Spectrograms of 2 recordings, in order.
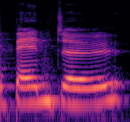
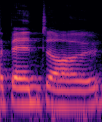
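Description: First: "bandeau" said ban-DOO; "bandeau" rhyming with "can do"; unsure pronunciation. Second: "bandeau" said ban-DOH; "bandeau" rhyming with "and go"; alternative pronunciation. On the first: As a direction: end "bandeau" on an oo sound. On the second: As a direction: end "bandeau" on an oh sound. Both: Shown as a demonstration. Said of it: "not too sure how you fashionistas like to say it".

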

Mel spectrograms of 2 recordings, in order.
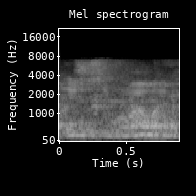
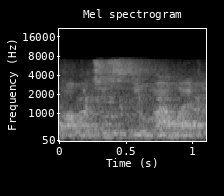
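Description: First: "my" leaned on with a rise, low and quiet; mock boast with "my" rising; stress on my. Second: "you" leaned on, low and quiet; mock one-upping with "you" stressed. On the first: Husband topping the story, stress on "my". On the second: Husband outdoing the others, stress on "you". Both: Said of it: "Who got the worst wife?".

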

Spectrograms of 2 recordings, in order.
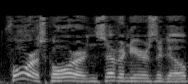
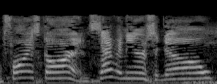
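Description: First: Slow, deep presidential voice; the usual deep gruff Lincoln. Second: Much higher, slow nasal voice; high nasal Lincoln voice. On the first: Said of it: "everybody always has a". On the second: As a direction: squeeze it up high through the nose. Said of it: "a very high-pitched, nasally voice". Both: Retold or imitated.

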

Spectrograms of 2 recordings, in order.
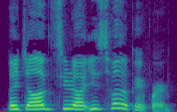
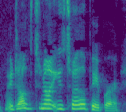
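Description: First: Words stretched through a real yawn. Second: Said in the usual way. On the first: Real, not acted. Vlogger to camera about her dogs, mid-yawn. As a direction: say it mid-yawn, mouth wide. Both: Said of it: "Sorry, I was yawning there".

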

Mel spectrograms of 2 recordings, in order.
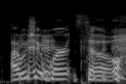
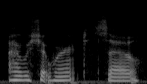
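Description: First: Louder, higher mock lament; hammed-up regret, pushed out for a laugh; playfully emphatic. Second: Said in the usual way. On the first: Repeats the line with playful emphasis.

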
